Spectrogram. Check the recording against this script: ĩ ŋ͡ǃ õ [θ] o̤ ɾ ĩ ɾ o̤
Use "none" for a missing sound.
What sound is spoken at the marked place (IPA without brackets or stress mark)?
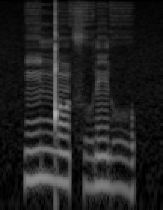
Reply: θ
